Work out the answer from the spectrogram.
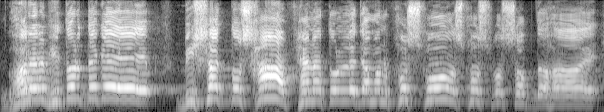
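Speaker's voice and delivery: high preaching cry that settles into slow chant; dramatic sermon storytelling. Acted. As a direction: preach the scene loud, then draw out the ending. Melodic full-force preaching.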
